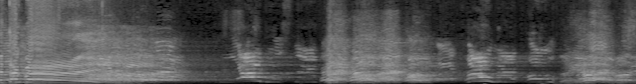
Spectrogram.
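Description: A large crowd at an Islamic mahfil gathering in Bangladesh roars Allahu Akbar in loud, unified chants, answering a takbir call in several forceful bursts separated by short pauses.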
